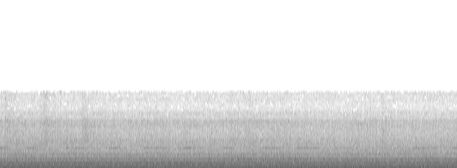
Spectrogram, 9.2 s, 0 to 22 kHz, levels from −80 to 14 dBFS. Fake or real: real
